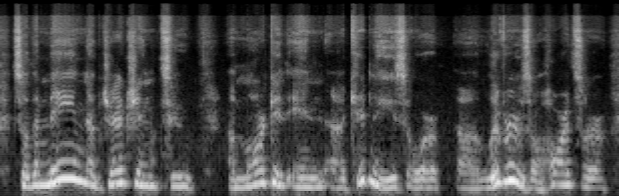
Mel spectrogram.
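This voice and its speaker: A man's high-pitched voice at a fairly slow pace, with lively intonation and big swings in loudness. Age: 80s+. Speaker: economics professor. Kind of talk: panel discussion. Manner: halting, many fillers.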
